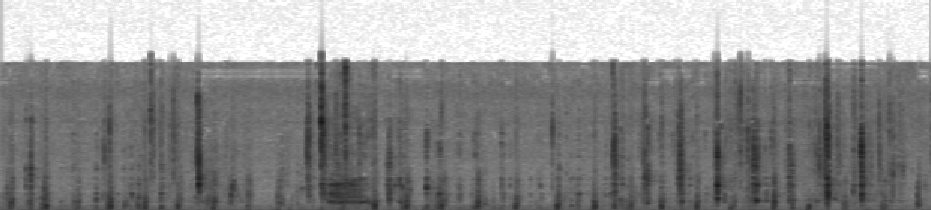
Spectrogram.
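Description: Chewing of cooked sea cucumber: an irregular run of wet mouth clicks and smacks, several a second.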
